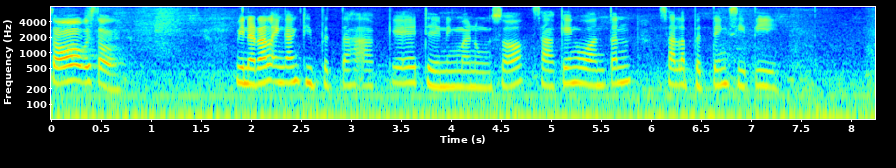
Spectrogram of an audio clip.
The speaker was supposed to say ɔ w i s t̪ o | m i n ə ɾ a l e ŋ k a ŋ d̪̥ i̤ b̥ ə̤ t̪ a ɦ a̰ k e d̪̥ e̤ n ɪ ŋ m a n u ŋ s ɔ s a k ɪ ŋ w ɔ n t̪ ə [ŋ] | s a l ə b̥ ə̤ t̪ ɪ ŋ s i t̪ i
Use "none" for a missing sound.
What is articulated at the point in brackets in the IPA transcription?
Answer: n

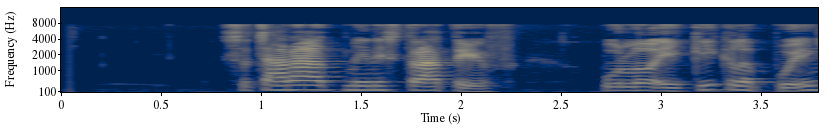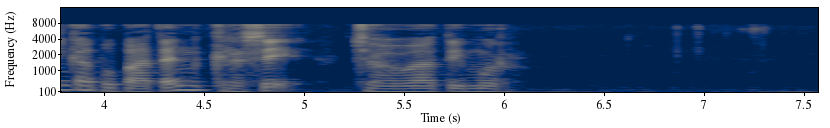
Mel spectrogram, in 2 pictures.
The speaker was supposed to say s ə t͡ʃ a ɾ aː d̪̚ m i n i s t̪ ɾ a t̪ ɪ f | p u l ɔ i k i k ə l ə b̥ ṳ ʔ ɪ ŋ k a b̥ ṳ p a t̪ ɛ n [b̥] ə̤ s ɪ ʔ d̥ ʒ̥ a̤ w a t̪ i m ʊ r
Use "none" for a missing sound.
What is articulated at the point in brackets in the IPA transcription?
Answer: ɡ̥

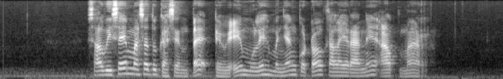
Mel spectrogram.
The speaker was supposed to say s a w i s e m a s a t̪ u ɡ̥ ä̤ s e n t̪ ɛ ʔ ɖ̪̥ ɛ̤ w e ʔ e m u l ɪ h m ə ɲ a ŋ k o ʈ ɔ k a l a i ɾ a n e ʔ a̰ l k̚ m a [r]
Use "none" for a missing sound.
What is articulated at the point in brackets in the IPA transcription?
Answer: r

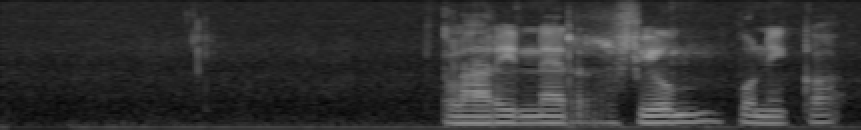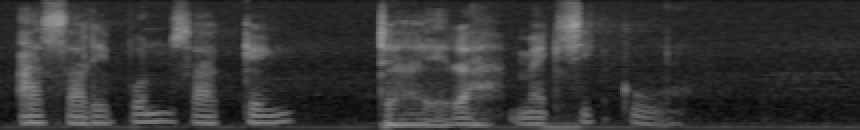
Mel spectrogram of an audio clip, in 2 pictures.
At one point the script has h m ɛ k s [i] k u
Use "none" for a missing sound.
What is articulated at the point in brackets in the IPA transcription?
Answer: i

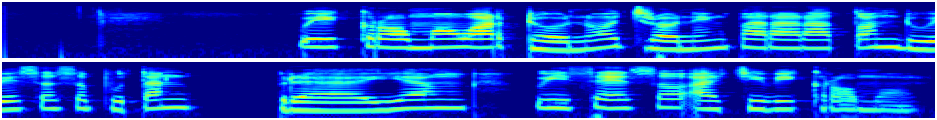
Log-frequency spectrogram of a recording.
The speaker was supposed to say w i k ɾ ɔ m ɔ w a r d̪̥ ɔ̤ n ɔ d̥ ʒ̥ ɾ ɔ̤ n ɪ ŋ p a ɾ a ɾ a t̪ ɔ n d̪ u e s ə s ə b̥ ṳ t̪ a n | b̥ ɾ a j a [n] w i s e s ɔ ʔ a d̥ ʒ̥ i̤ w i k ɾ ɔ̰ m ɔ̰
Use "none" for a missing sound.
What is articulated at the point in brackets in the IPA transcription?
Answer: ŋ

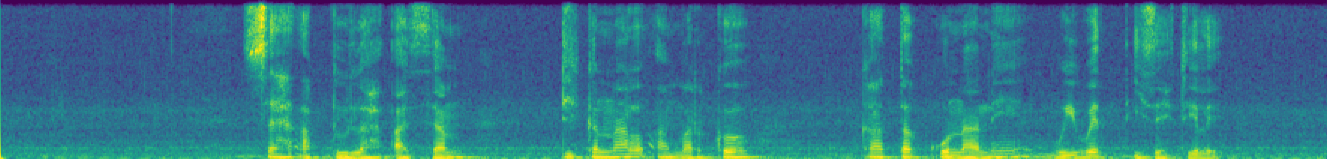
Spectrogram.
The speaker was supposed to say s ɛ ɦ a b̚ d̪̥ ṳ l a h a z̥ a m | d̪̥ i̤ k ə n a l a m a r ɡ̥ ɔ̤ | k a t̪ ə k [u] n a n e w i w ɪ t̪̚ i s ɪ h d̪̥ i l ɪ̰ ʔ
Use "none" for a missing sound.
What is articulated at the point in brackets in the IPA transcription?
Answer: u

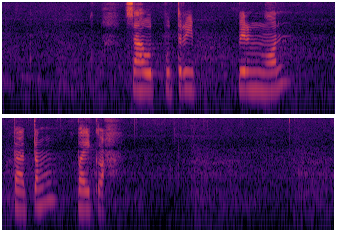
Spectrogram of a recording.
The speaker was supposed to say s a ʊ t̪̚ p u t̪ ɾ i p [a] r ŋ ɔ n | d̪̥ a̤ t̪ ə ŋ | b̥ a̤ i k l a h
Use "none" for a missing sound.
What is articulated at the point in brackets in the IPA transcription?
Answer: i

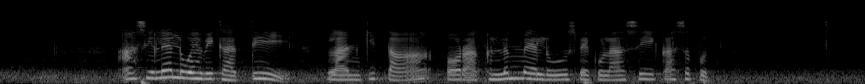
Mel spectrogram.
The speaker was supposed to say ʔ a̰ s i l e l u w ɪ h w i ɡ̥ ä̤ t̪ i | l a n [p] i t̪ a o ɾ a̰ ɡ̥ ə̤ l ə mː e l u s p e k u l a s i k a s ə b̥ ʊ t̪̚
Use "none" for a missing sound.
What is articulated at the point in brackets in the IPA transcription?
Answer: k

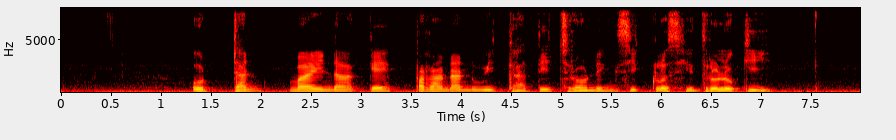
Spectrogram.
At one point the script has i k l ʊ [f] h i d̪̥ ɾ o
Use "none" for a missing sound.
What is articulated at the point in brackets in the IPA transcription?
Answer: s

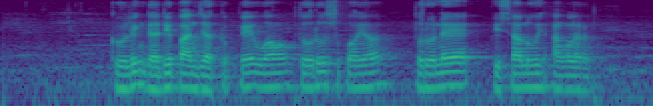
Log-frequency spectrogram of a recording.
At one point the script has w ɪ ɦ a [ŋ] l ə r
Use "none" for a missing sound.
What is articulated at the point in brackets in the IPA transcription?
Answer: ŋ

